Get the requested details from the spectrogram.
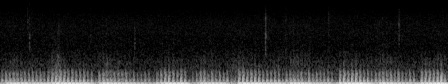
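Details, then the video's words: Close domestic cat purr, a vibrating low rumble in clear in-and-out phases separated by short dips, with faint fireplace crackles in the background. "Purring Cat Sounds"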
